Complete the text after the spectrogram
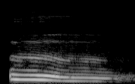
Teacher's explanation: and notice how i'm rounding my lips when i say that if you get your tongue further back still high you get the blue ooh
